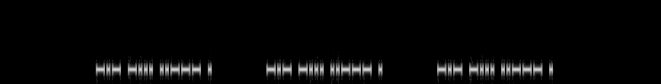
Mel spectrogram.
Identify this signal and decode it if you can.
Morse code, heard as a keyed tone, about 46 wpm, 700 Hz. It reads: KB2E KB2E KB2E
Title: USA Call Signs - 4 Characters - Repeated 3x - 45wpm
